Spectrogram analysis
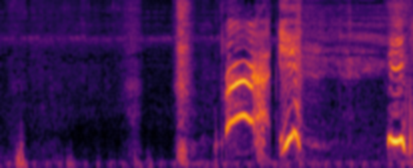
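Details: Goat sneeze: a short, sharp snorting sneeze, followed by a person's brief voiced reaction.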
